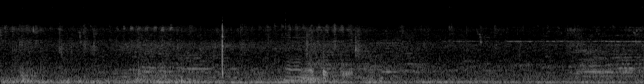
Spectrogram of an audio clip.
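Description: Faint, indistinct voices over a steady low outdoor rumble, with a single sharp click about two seconds in.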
